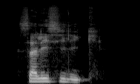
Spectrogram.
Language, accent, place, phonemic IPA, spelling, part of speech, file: French, France, Lyon, /sa.li.si.lik/, salicylique, adjective, LL-Q150 (fra)-salicylique.wav
- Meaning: salicylic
